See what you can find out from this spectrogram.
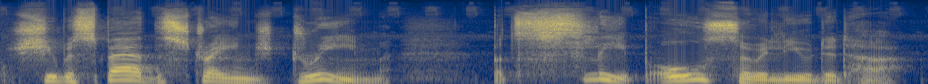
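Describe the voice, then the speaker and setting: Measured man narrating fantasy. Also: medium pitch, big pitch swings. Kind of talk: scripted fantasy story narration. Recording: faint ambient noise.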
